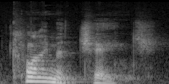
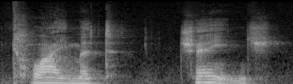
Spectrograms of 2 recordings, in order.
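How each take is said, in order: First: Climate ends in schwa with no T sound. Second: A clear T is heard at the end of climate. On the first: The speaker calls it right. "it's just climate change. Did you hear the T is gone?" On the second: The speaker calls it wrong. "it's not climate change"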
